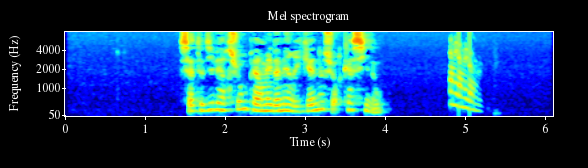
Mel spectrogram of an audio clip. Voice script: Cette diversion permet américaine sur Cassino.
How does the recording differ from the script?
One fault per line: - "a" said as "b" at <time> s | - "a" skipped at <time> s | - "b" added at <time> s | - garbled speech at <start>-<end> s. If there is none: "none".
none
